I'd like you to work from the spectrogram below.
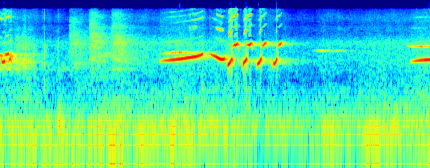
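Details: White-rumped shama song for provoking rivals and testing young birds: a clear rising whistle followed by five quick paired notes, then near silence and a final whistle.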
